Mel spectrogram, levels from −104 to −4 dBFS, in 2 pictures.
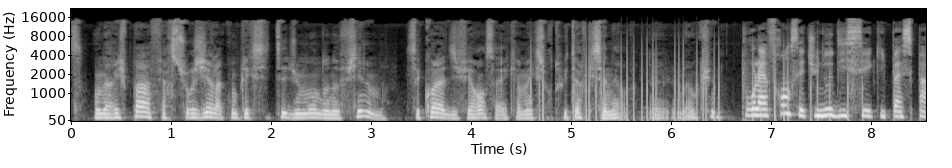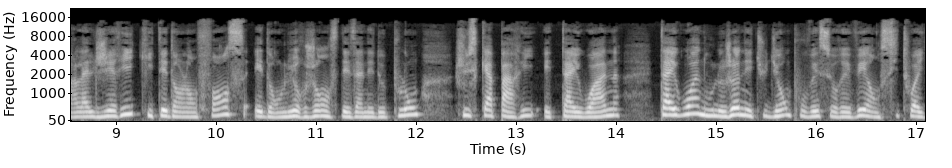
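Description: From 4.59 to 7.92 s, likely interference injects a train of clicks: around thirty irregular, loud pops, ten a second, right after "la différence avec un".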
